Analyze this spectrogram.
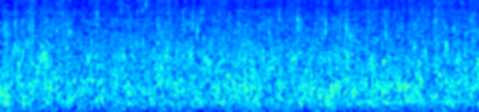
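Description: Quiet, steady outdoor ambience beside one of the smaller ponds of the Penn Ponds in a park, its water sparkly, a soft continuous wash of airy, watery noise with no voices and no distinct events standing out.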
